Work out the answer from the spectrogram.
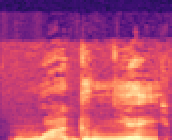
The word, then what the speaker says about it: ładnie: Ładnie, ładniej. Please remember that I-E is pronounced as IE, IE.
